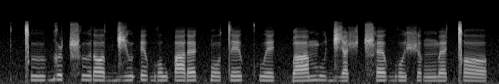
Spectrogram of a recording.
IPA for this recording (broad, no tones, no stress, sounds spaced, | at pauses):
ǀ ɯ ɡ ɯ ʈ͡ʂʰ ɯ ɾ ʌ d d͡ʑ ɯ ʔ e ɡʷ ʌ w ʔ a ɾ ɛ k͡p o t e kʷʰ e ɡ͡b a m u d͡ʑ a ʃ ʈ͡ʂʰ ɛ ɡʷ ɯ ʃ ʌ ŋ͡m ɛ ǀ ʌ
